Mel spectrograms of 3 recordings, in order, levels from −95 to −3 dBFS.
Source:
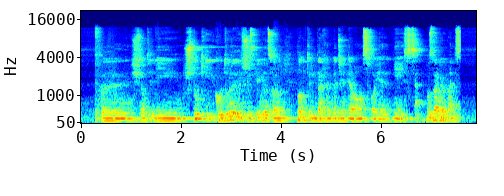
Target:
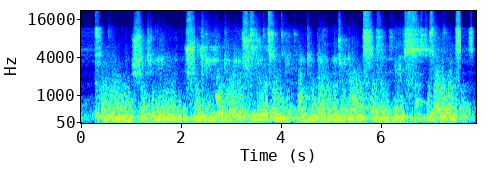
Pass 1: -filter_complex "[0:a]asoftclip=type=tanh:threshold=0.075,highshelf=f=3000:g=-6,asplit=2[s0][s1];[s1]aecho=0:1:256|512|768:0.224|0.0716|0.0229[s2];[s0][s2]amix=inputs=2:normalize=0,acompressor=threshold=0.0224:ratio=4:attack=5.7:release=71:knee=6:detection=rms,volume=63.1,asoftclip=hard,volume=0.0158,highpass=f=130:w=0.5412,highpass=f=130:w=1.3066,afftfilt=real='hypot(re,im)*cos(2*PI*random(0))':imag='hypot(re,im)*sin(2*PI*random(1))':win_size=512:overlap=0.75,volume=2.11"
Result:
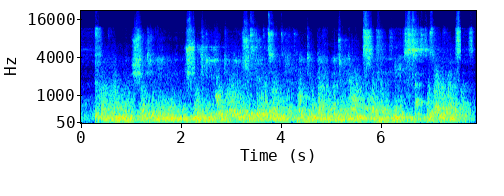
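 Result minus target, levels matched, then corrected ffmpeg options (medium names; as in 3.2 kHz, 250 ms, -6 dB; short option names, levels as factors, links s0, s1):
compression: peak gain reduction +7.5 dB; 8 kHz band -4.0 dB
-filter_complex "[0:a]asoftclip=type=tanh:threshold=0.075,highshelf=f=3000:g=4,asplit=2[s0][s1];[s1]aecho=0:1:256|512|768:0.224|0.0716|0.0229[s2];[s0][s2]amix=inputs=2:normalize=0,volume=63.1,asoftclip=hard,volume=0.0158,highpass=f=130:w=0.5412,highpass=f=130:w=1.3066,afftfilt=real='hypot(re,im)*cos(2*PI*random(0))':imag='hypot(re,im)*sin(2*PI*random(1))':win_size=512:overlap=0.75,volume=2.11"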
